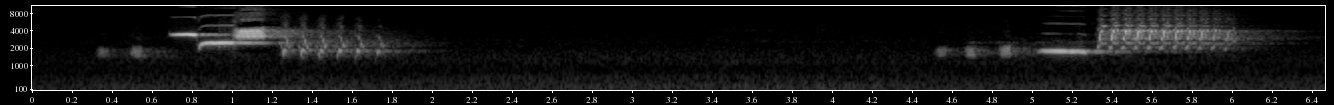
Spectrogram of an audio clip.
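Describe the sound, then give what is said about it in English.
Two clear phrases of wood thrush song, each opening with a few soft low notes before a bright, fluty warble that breaks into a quick ringing trill, with a silent pause between them. “it would definitely be the wood thrush. That melodic flute, it just like I can close my eyes and listen to that song and it will transport me to like some magical place.”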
